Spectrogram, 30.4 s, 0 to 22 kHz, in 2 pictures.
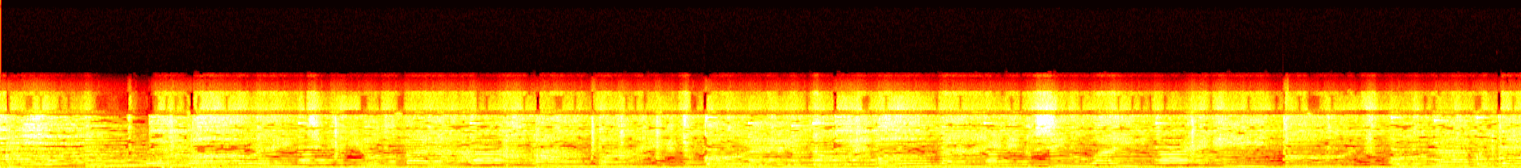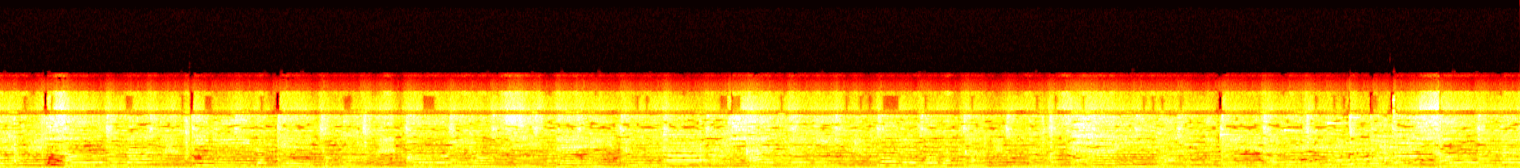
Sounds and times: Music: 0.0 - 30.4.

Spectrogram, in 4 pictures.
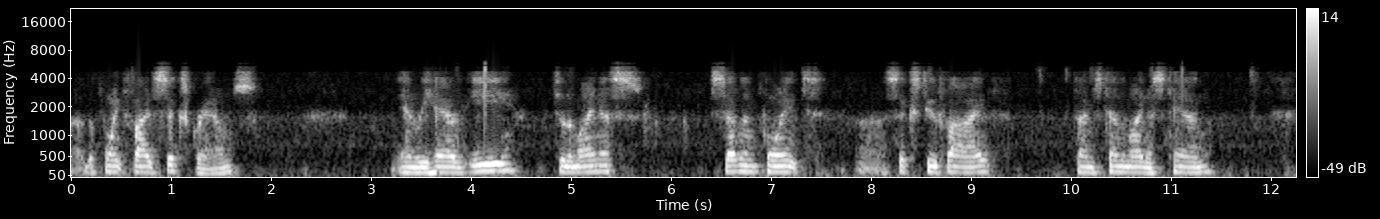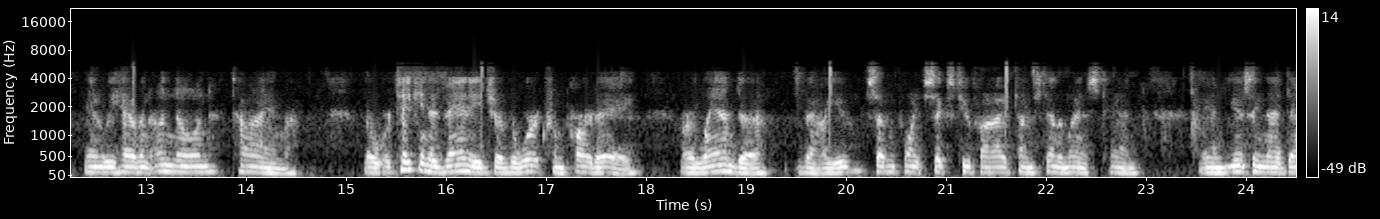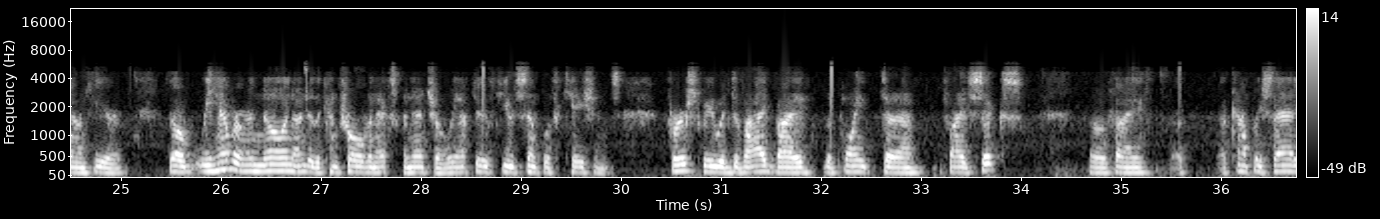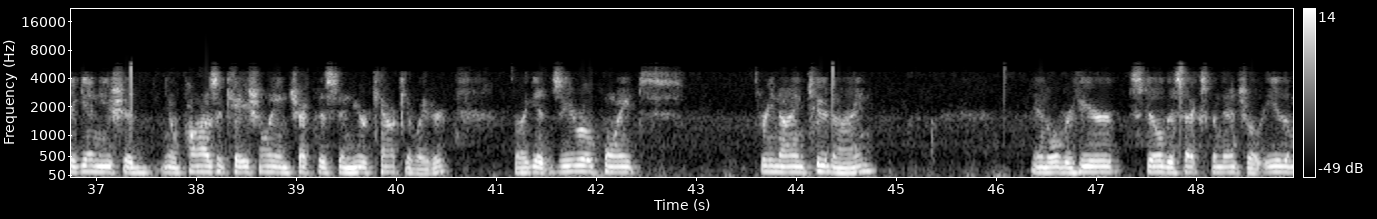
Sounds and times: Speech: 0.0 - 2.0, 3.2 - 5.8, 6.4 - 9.4, 10.0 - 11.6, 12.4 - 14.6, 15.2 - 40.6, 41.2 - 43.0, 43.6 - 44.9, 46.3 - 48.9.

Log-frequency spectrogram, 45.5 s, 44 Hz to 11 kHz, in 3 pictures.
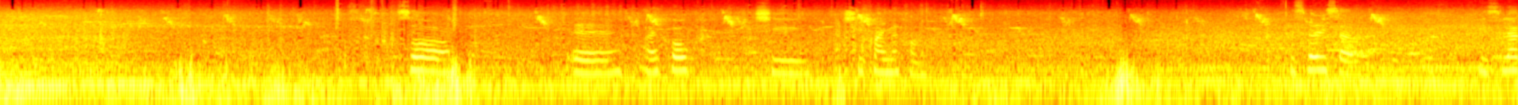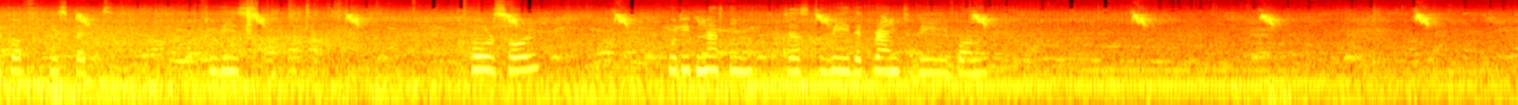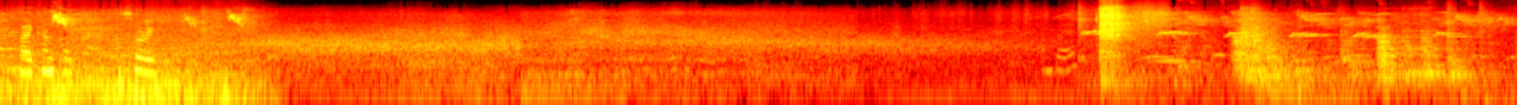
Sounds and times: Outside, rural or natural: 0.0 - 45.5
Speech: 4.0 - 4.6, 5.7 - 9.9, 12.8 - 18.6, 19.8 - 25.4, 29.2 - 32.0.

